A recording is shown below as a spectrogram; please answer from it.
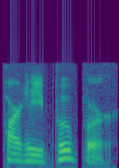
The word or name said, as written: party pooper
